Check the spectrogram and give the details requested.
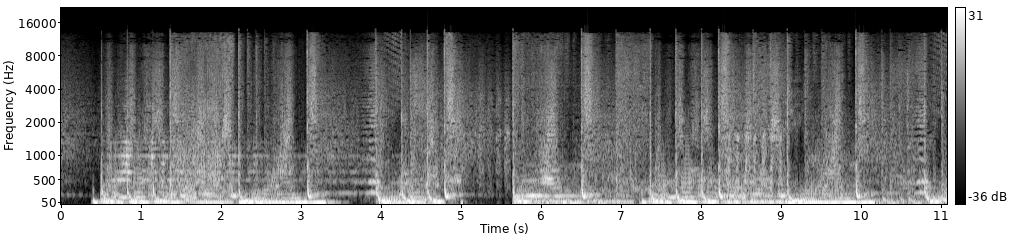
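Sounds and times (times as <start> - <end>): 
space background ambience: 0.4 - 11.0.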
